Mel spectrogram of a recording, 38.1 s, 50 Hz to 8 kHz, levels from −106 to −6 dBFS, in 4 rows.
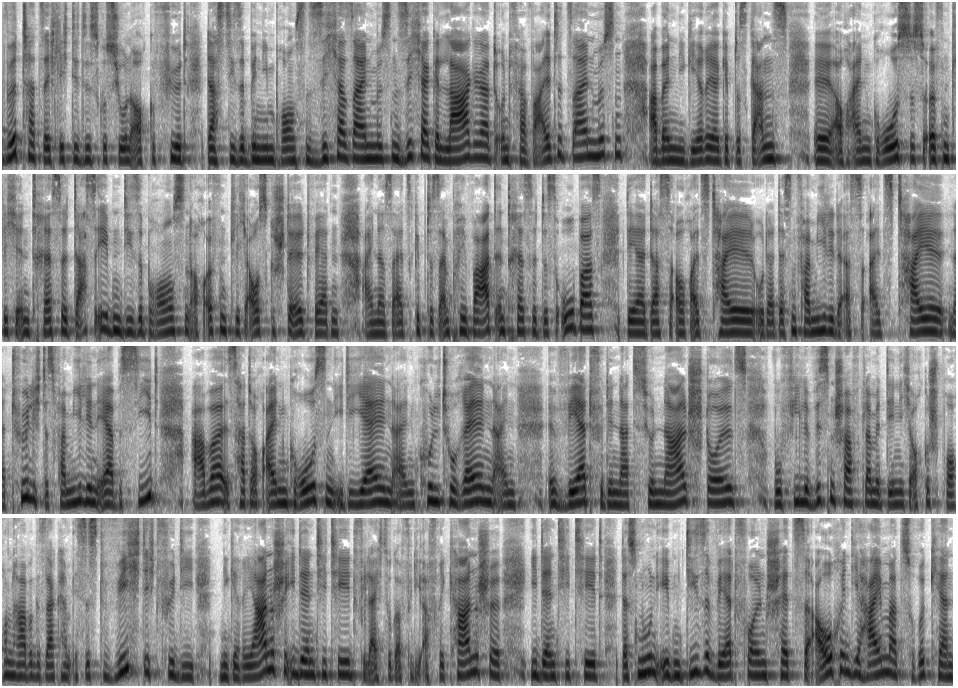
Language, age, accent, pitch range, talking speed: German, 30-49, German, 165-195 Hz, 170 wpm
